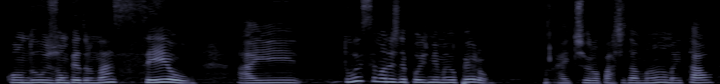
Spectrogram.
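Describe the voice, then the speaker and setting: A woman co-hosting a casual podcast chat, telling family stories in a lively, animated way. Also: a little high, moderate pace. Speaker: podcast co-host.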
